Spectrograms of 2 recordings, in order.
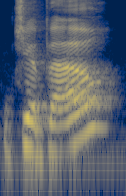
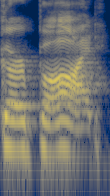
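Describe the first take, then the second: First: The name is said the designer's own way. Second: The name is sounded out as it is written. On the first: "that was like Jabot" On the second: "I'd say Garbod because that's what it looked like"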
